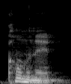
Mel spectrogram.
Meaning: 1. Of a heavenly body, to be at the highest point, reach its greatest altitude 2. To reach the (physical or figurative) summit, highest point, peak etc
- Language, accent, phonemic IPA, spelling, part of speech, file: English, US, /ˈkʌl.məˌneɪt/, culminate, verb, En-us-culminate.ogg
